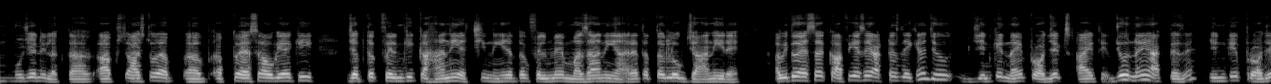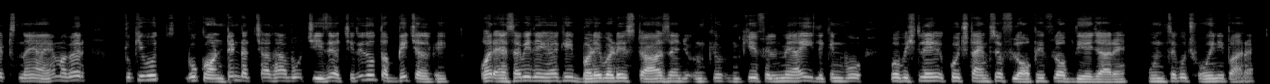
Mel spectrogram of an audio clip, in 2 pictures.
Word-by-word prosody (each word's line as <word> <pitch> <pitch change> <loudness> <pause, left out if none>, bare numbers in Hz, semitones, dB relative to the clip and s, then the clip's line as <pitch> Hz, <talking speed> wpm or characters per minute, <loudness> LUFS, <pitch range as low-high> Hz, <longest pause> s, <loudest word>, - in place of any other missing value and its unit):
मुझे 155 +2 -1
नहीं 160 - -4
लगता 125 0 -3 0.3
आप 135 - +3 0.2
आज 145 -1 +2
तो 175 - -2
अब 150 - -3
अब 130 -1 +1
अब 135 - -2
तो 170 - +2
ऐसा 150 +2 +3
हो 155 -1 +5
गया 160 +1 +4
है 165 - +4
कि 180 +2 -2 0.4
जब 155 0 +5
तक 170 - +2
फ़िल्म 160 -2 +3
की 170 +2 -2
कहानी 140 +6 +2
अच्छी 140 +2 -2
नहीं 140 -2 -5
हैं, 145 +1 +1
जब 145 - -8
तक 150 - -10
फ़िल्म 140 -1 +1
में 150 +1 +1
मज़ा 140 0 +1
नहीं 145 -1 -1
आ - - +2
रहा 125 - -2
हैं, 135 - +1
तब 150 - -3
तक 155 - +3
लोग 155 -2 +4
जा 120 -1 +1
नहीं 135 +1 0
रहे 120 - 0
हैं। 125 - -9 0.4
अभी 150 +2 +4
तो 190 - +5
ऐसा 185 +3 +3
काफ़ी 200 - +2
ऐसे 200 +1 +1
एक्टर्स 180 +2 -1
देखे 170 +7 -3
हैं 260 - +1
जो 225 -4 -1 0.2
जिनके 145 +5 -3
नए 155 -1 0
प्रोजेक्ट्स 135 +6 0
आए 135 +1 +2
थे, - - -10
जो 215 +11 +5
नए 210 +3 +1
एक्टर्स 135 -2 -2
हैं, 240 - -8 0.2
जिनके 155 +4 -2
प्रोजेक्ट्स 145 +4 -1
नए 150 0 -2
आये 140 -3 0
हैं 155 - -5
मगर 190 +2 -1 0.4
क्योकि 165 +4 -3
वो 210 +1 +5 0.3
वो 180 - +3
कॉटेंट 150 +5 +1
अच्छा 165 -1 -3
था, 165 +1 -2
वो 160 0 -4
चीज़ें 145 +4 +3
अच्छी 150 0 -4
थी 200 - -6
तो 220 +1 +3
तब 145 -3 -4
भी 180 - +2
चल 130 - +2
गयी। 130 -1 -4 0.3
और 155 +2 +4
ऐसा 145 +2 +2
भी 180 +1 +4
देखा 170 -1 +1
कि 175 +1 -1
बड़े-बड़े 150 +2 +5
स्टार्स 135 0 +2
हैं 140 -1 0
जो 140 - -7
उनके 135 +2 -5
उनकी 140 0 -1
फ़िल्में 150 +1 0
आईं 165 +3 +1
लेकिन 145 +2 -2
वो 150 0 -1 0.3
वो 160 - +4
पिछले 170 +3 +2
कुछ 160 -2 0
टाइम 145 -2 +2
से 170 - +2
फ्लॉप 130 0 +2
ही 150 - +1
फ्लॉप 145 -3 +2
दिए 125 -2 +2
जा 120 -1 +3
रहे 120 - 0
हैं। 130 - -9 0.3
उनसे 140 +2 0
कुछ 155 -1 -3
हो 130 - 0
ही 140 - +4
नहीं 145 - -1
पा - - -1
रहा - - -6
हैं। - - -11
150 Hz, 265 wpm, -24 LUFS, 140-165 Hz, 0.4 s, हो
